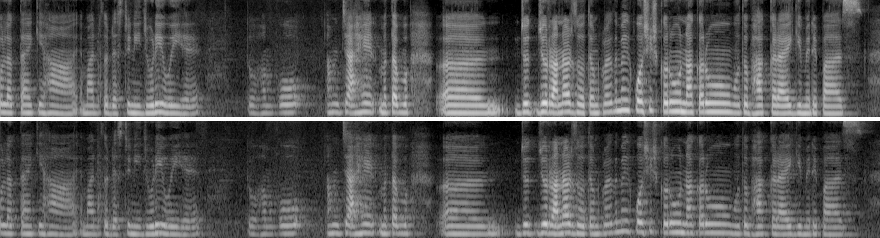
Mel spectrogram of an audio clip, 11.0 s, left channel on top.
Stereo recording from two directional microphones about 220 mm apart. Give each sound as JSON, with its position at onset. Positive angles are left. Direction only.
{"t": 0.0, "sound": "a woman's voice", "side_deg": 45}
{"t": 3.5, "sound": "a woman's voice", "side_deg": 50}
